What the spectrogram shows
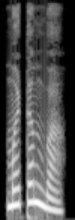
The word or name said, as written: ಮಟಂಬ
